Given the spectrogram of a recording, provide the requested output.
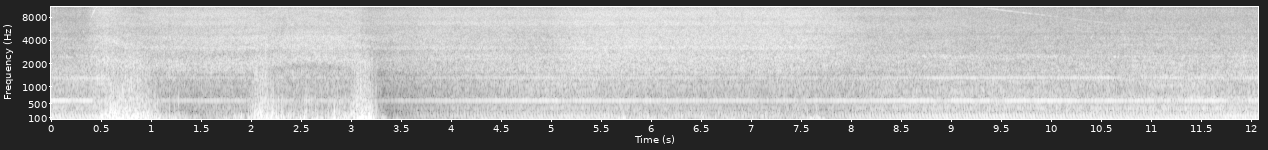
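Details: Coleman 5,000 W generator with Briggs & Stratton engine, serviced, lubricated and adjusted after governor replacement (part 277-42201-33), rpm checked with tachometer: a few loud bursts, then constant even drone at steady pitch; normal governed run.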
